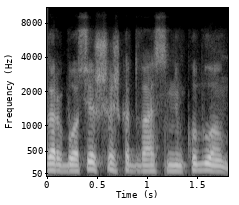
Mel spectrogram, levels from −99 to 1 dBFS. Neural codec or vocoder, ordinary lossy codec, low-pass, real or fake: codec, 16 kHz, 0.8 kbps, ZipCodec; Opus, 16 kbps; 7.2 kHz; fake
